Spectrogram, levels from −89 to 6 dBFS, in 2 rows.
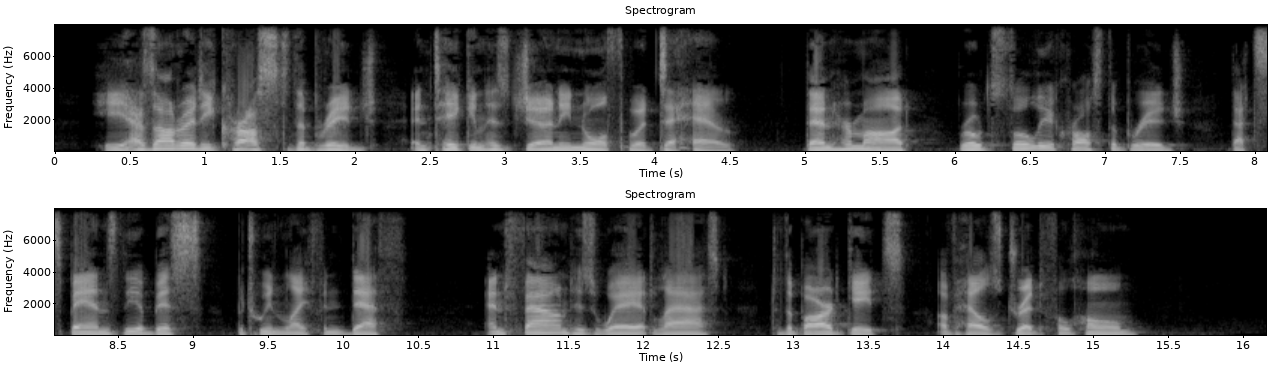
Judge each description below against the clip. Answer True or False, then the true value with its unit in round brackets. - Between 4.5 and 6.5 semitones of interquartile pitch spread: False (3.8 semitones)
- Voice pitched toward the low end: True (125 Hz)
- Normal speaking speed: True (155 wpm)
